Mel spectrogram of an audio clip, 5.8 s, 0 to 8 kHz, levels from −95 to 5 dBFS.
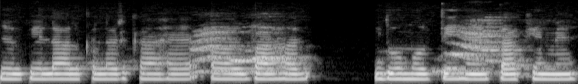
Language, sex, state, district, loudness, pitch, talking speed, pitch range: Hindi, female, Uttar Pradesh, Ghazipur, -14 LUFS, 185 Hz, 95 wpm, 185-190 Hz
